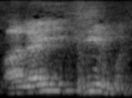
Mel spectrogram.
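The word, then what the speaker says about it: عليهم: And to match this sound in tajweed, we also pronounce this as kasra. So alayhim, easy to pronounce, instead of saying alayhum, it's more tajweed, more rhythm in there.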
